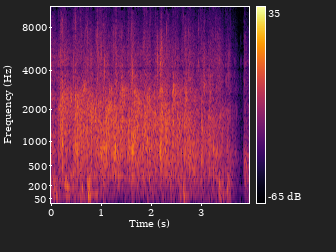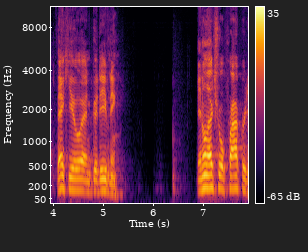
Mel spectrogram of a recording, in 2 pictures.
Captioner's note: applause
